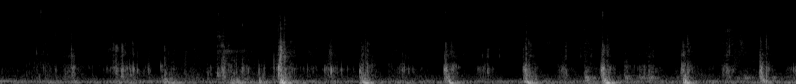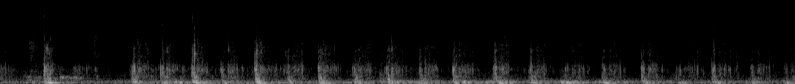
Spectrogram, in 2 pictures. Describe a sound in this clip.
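A plush toy rustles and thumps on a fabric cushion.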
